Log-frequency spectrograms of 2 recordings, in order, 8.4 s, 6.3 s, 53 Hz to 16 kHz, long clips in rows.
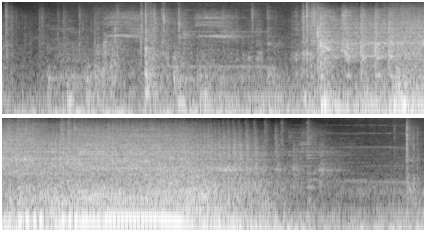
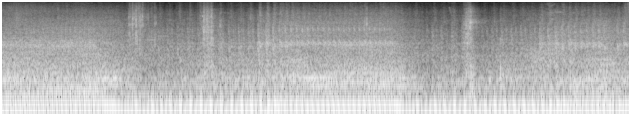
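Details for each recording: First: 2009 Polaris Ranger 700 EFI after a new starter and a cleaned sensor: it cranks a few seconds, catches, runs rough, then dies without throttle and won't hold idle; wiring harness suspected, not confirmed. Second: 2009 Polaris Ranger 700 EFI side-by-side driven through a neighborhood after repairs including a starter and an idling issue: a steady, low engine drone under way with even firing and no knocks or misses; running well.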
